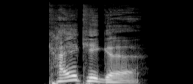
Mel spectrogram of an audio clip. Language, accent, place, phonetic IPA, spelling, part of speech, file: German, Germany, Berlin, [ˈkalkɪɡə], kalkige, adjective, De-kalkige.ogg
- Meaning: inflection of kalkig: 1. strong/mixed nominative/accusative feminine singular 2. strong nominative/accusative plural 3. weak nominative all-gender singular 4. weak accusative feminine/neuter singular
